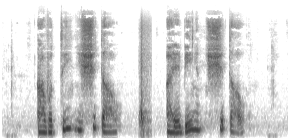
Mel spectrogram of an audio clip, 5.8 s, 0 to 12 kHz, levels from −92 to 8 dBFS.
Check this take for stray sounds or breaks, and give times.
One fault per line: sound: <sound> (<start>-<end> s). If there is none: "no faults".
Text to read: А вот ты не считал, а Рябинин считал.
sound: whoosh (2.8-3.1 s)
